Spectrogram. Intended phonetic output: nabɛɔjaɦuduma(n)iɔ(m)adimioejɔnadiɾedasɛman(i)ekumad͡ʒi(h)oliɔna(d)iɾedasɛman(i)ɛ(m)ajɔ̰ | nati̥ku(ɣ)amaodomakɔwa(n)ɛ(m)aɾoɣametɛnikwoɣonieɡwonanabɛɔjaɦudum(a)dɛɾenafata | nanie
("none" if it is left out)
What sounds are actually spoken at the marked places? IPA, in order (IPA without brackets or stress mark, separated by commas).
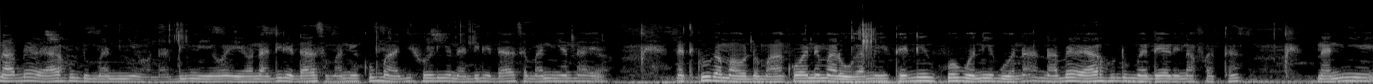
n, n, i, h, d, i, n, ɣ, n, m, a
